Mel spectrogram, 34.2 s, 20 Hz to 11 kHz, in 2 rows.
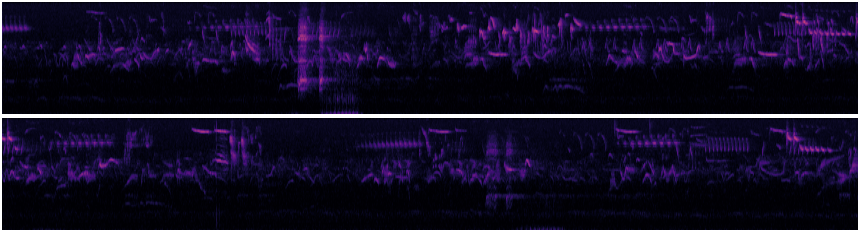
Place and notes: Green Ln, Malton, UK - dawn chorus in the pit ... sort of ...
dawn chorus in the pit ... sort of ... lavalier mics clipped to twigs ... bird call ... song ... from ... buzzard ... tawny owl ... chaffinch ... wren ... dunnock ... willow warbler ... pheasant ... red-legged partridge ... wood pigeon ... blackcap ... blue tit ... great tit ... yellowhammer ... linnet ... greylag goose ... crow ... fieldfare ... distant roe deer can be heard 13:30 + ...
21 April 2019, 05:00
